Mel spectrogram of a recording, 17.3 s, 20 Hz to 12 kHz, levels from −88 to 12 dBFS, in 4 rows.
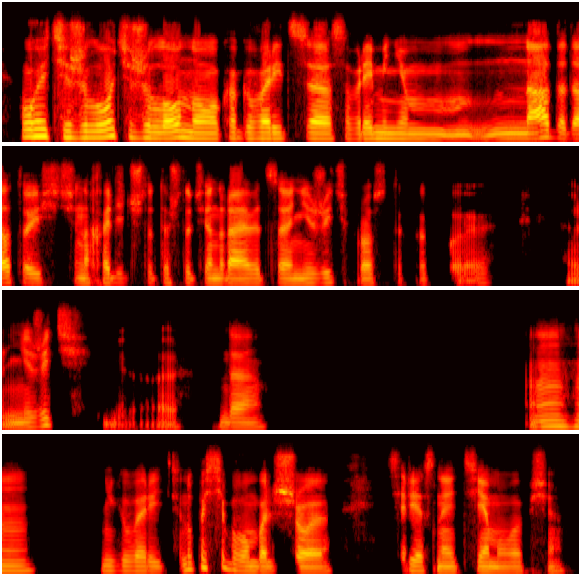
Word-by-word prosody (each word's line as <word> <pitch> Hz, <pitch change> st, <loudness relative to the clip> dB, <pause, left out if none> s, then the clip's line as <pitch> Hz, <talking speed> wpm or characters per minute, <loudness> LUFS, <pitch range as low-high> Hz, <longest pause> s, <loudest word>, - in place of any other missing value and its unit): Ой, 175 Hz, +1 st, +7 dB
тяжело 155 Hz, +3 st, +4 dB
тяжело, 145 Hz, -3 st, +4 dB
но, 130 Hz, -4 st, +4 dB
как 140 Hz, +2 st, -4 dB
говорится, 135 Hz, -1 st, +4 dB
со 125 Hz, -, -7 dB
временем, 125 Hz, -1 st, 0 dB
м, 115 Hz, +1 st, -4 dB
надо, 130 Hz, +2 st, +5 dB
да, 120 Hz, +1 st, +3 dB
то -, -, -4 dB
есть 115 Hz, +1 st, -5 dB
находить 115 Hz, 0 st, -4 dB
что-то, 120 Hz, 0 st, -8 dB
что 120 Hz, +1 st, -8 dB
те 115 Hz, -, -3 dB
нравится, 110 Hz, 0 st, +1 dB
а 110 Hz, -, +2 dB
не 110 Hz, +1 st, -4 dB
жить 125 Hz, +3 st, -8 dB
просто, 110 Hz, 0 st, -7 dB
как -, -, -16 dB
бы. -, -, -13 dB, 0.6 s
Не 110 Hz, +1 st, -7 dB
жить, 160 Hz, +6 st, -8 dB
м, -, -, -18 dB, 0.3 s
э, -, -, -12 dB, 0.3 s
да. 110 Hz, 0 st, -5 dB, 2.0 s
Мгм. 125 Hz, -2 st, -5 dB, 0.5 s
Не 125 Hz, -1 st, -9 dB
говорите. 115 Hz, -2 st, -5 dB
Ну, 155 Hz, -, -4 dB
спасибо 185 Hz, -5 st, -4 dB
вам 115 Hz, -1 st, -2 dB
большое. 110 Hz, -1 st, +2 dB, 0.4 s
Интересная 115 Hz, -4 st, -2 dB
тема 110 Hz, -1 st, -2 dB
вообще. 105 Hz, +1 st, -8 dB
120 Hz, 135 wpm, -25 LUFS, 110-135 Hz, 2.0 s, Ой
